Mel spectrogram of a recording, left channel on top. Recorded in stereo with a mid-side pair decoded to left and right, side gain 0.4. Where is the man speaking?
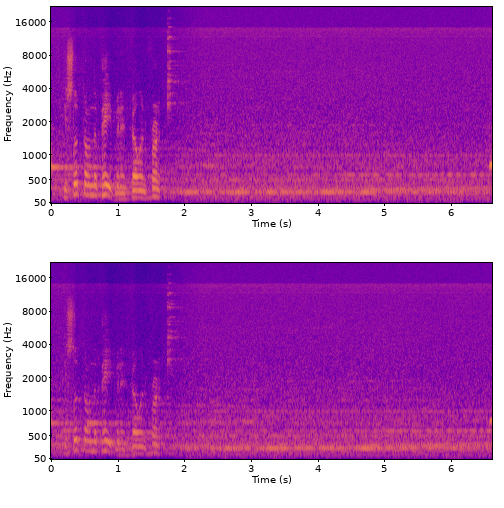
45° left, 3 m; by 1.6 s 55° left, 1.8 m.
